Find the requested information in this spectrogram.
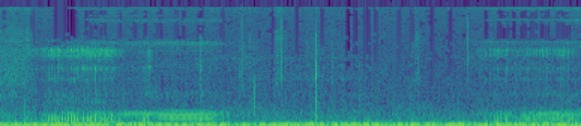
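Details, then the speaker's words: Loud, low, continuous rumbling snore over steady background hum, with a brief tonal squeak partway through. "Я держу храп."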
